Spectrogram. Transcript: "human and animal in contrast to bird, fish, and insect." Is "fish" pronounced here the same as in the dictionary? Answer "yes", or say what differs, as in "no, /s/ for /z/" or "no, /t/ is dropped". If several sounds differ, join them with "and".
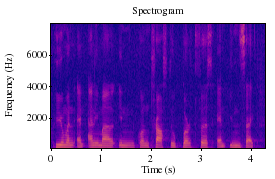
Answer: no, /s/ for /ʃ/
